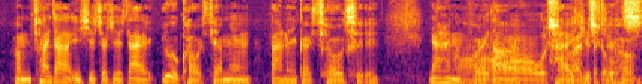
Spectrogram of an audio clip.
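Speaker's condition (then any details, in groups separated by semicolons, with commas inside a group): Hearing impairment; wears hearing aids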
